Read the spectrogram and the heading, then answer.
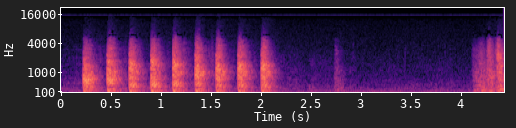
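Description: About nine quick, evenly spaced raps on a wooden door, close and loud in a steady rhythm, followed by a couple of seconds of quiet before another sound begins.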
